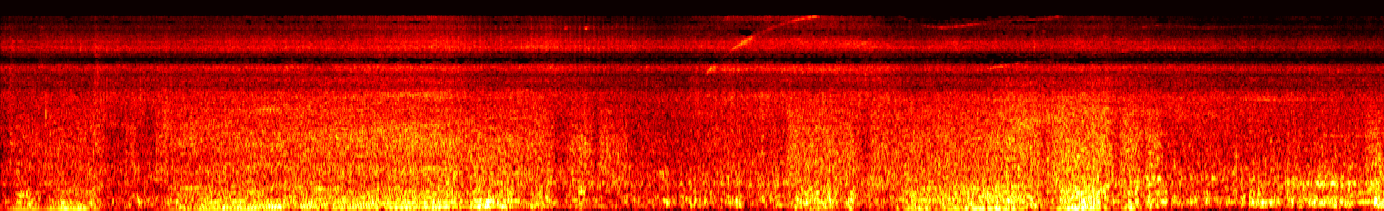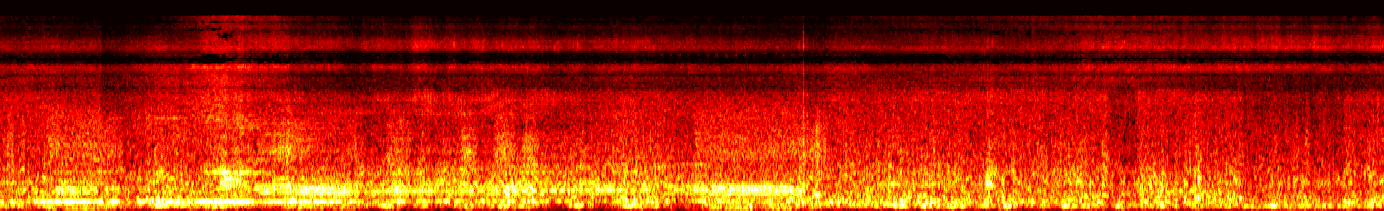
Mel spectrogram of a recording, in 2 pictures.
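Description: Wind buffeting the microphone of a camera on a moving bicycle, with the noise of car traffic alongside. A steady hum from a motor vehicle comes in about halfway through and fades out later on.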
